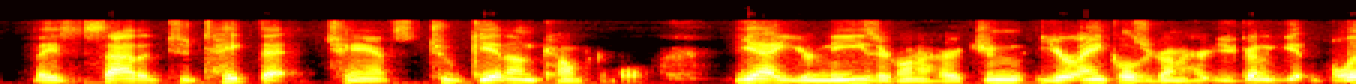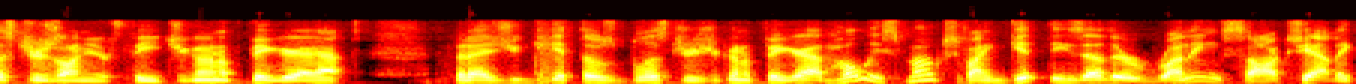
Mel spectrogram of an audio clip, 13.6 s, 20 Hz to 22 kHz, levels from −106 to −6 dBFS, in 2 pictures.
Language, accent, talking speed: English, American, 260 wpm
